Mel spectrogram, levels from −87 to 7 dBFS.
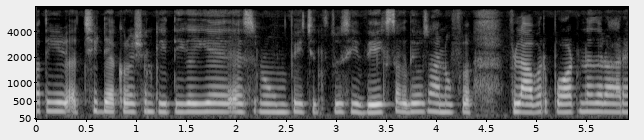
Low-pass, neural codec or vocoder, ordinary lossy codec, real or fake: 7.2 kHz; none; none; real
